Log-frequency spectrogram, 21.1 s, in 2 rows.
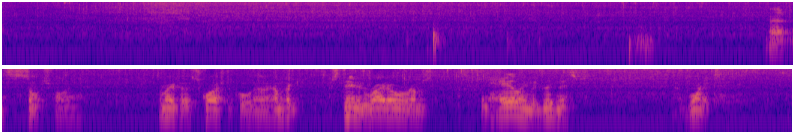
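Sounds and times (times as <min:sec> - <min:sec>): zucchini slices sizzling in a pan: 0:00.0 - 0:21.0
soft knocks: 0:05.4 - 0:06.0.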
